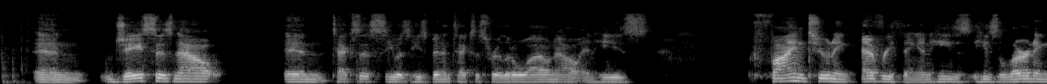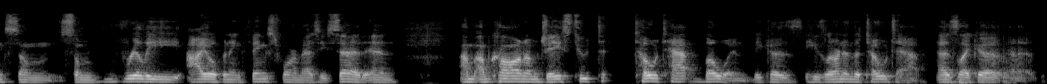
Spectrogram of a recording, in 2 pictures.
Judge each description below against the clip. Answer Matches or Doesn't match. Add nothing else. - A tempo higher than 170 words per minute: Doesn't match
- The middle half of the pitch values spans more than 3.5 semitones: Doesn't match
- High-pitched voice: Doesn't match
